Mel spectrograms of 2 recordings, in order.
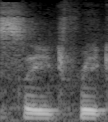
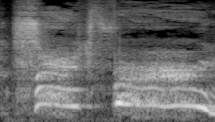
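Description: First: Said in the usual way. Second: Loud, high echoing shout. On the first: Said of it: "She says". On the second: Retold or imitated. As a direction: yell the name across the hall. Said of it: "and I turn around and it's".

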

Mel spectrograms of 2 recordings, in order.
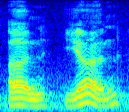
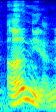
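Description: First: "onion" said as two parts, un-yun; split into syllables. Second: Said in the usual way. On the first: Shown as a demonstration. Teacher counts syllables for children, "onion" broken in two. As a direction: separate both syllables of "onion". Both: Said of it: "another two-syllable word".

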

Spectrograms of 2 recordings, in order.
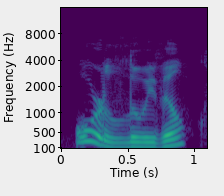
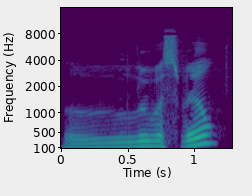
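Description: First: "Louisville" said as loo-ee-ville, rising; alternate Louisville. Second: "Louisville" drawn out slowly as loo-uh-ville. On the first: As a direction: give the other reading "Louisville", loo-ee-ville. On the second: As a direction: say "Louisville" slow and rising. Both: Shown as a demonstration. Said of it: "We'll just say the U N S".

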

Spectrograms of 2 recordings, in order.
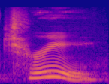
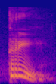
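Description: First: Tree with the TR blended like ch, chree; tree with a ch sound. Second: Tree with a tapped Spanish R and no ch sound; Spanish-style tree. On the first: Teacher modelling the right sound for students to repeat. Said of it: "So repeat". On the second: Teacher showing the common Spanish mistake, plain R. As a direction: say tree the typical Spanish way, with a flicked R. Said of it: "Not tree". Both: Shown as a demonstration.

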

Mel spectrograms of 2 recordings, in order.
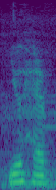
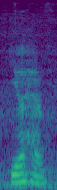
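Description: The two takes are said the same way.

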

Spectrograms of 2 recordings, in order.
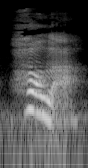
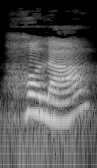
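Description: First: Hola said with no h, starting straight on the o; silent h. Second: Hola with a breathy English h at the start; wrong h sound. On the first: Teacher giving students the correct version, silent h. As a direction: drop the h in Hola. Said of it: "Recuerda, es hola". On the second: Teacher showing students the mistake, h pronounced. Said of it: "I don't want any mistakes like". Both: Shown as a demonstration.

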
